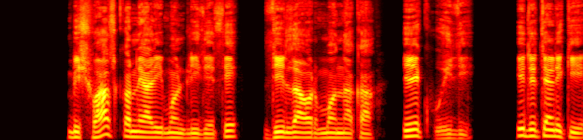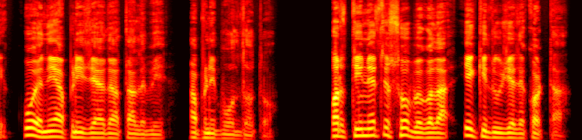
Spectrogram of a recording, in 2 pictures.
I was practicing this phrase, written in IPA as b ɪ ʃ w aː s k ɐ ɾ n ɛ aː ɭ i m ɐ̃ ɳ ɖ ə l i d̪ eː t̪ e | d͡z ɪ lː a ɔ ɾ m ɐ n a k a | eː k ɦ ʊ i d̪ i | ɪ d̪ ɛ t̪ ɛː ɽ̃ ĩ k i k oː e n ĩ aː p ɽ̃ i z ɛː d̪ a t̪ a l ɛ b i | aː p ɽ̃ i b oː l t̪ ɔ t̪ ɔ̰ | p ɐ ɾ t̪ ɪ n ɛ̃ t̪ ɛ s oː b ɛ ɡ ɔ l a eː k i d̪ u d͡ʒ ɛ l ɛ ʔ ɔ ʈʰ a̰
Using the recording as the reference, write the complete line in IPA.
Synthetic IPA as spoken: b ɪ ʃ w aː s k ɐ ɾ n ɛ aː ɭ i m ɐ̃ ɳ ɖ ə l i d̪ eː t̪ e | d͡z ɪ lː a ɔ ɾ m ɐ n a k a | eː k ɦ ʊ i d̪ i | ɪ d̪ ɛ t̪ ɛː ɽ̃ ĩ k i k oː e n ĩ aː p ɽ̃ i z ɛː d̪ a t̪ a l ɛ b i | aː p ɽ̃ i b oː l d̪ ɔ t̪ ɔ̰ | p ɐ ɾ t̪ ɪ n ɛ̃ t̪ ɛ s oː b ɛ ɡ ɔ l a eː k i d̪ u d͡ʒ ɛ l ɛ k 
